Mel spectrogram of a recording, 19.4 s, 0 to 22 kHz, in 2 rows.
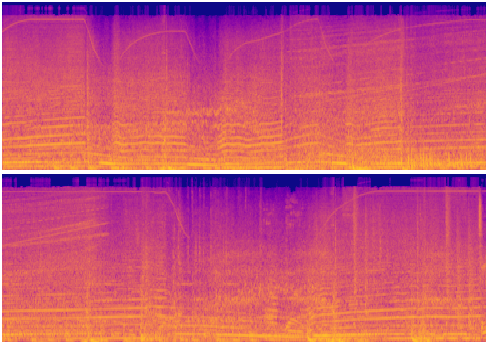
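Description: A 3rd Gen 2002 Mazda RX-7 with a rotary engine races in a video game, loud and continuous, revving up and down through gear changes with tire squeal and no talk.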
